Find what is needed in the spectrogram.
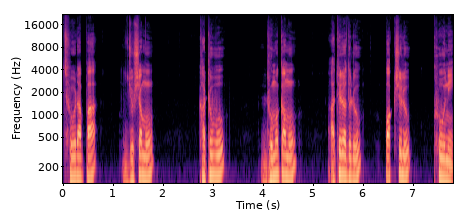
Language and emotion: Telugu, neutral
